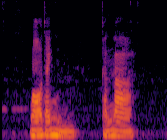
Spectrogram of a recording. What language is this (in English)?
Cantonese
